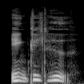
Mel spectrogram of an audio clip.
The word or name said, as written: enkelthed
